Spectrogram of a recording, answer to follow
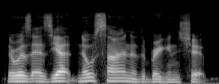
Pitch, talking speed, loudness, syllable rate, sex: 130 Hz, 275 wpm, -18 LUFS, 6.2 syllables/s, male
